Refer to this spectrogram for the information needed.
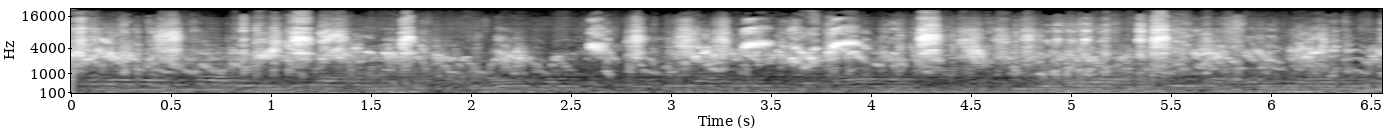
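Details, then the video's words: Budgerigars chirp and squawk in clipped bursts, with piercing short whistled notes standing out over a scratchy background warble and small gaps between phrases. "Budgie Parrots Chirping sounds"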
